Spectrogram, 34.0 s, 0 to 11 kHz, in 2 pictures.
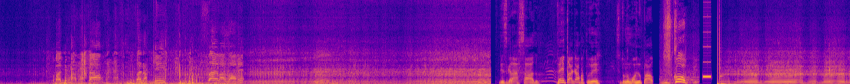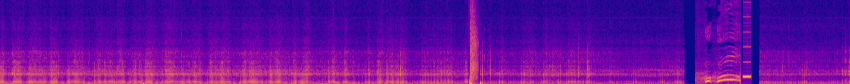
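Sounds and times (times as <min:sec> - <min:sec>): dirt bike engine revving: 0:03.6 - 0:09.8, 0:14.5 - 0:30.7
sharp knock: 0:26.4 - 0:26.7.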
